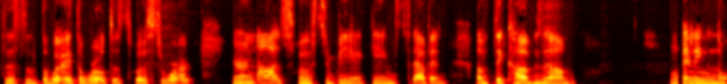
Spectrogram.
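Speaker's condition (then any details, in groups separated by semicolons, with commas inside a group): ALS; diagnosed by elimination over multiple years by Dr. Neil Snyder, Columbia University, atypical young woman; speech affected by ALS, noticeable on podcasts and shows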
